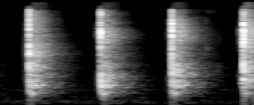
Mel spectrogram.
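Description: Four sharp hand claps ring out in an even, slow rhythm, each a crisp, fairly faint smack with a short decay and silence between them.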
